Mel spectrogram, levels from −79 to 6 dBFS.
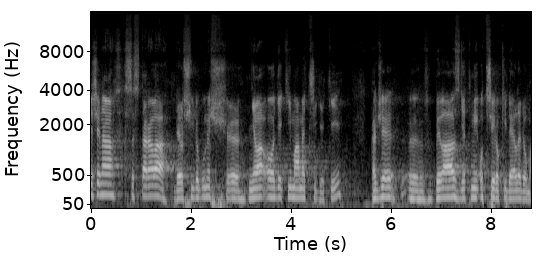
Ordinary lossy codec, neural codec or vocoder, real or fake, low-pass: Opus, 16 kbps; none; real; 14.4 kHz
